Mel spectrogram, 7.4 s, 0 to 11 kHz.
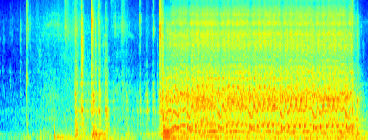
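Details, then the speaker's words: Ford Capri 3.0L V6 race car replica that sat 20 years, cranking on a booster pack after the battery dropped off: the starter spins the engine briskly and evenly with no dragging; normal cranking. "It's turning over a lot nicer now."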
